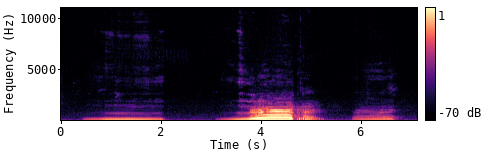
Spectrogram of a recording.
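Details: Three steady moos from a cow, the first level and drawn out, the middle one louder and rising into a strong held tone, the last shorter and softer; little background noise.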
